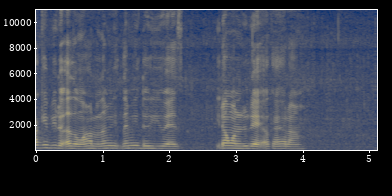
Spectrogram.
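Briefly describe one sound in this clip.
A young woman sings close to a phone microphone.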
